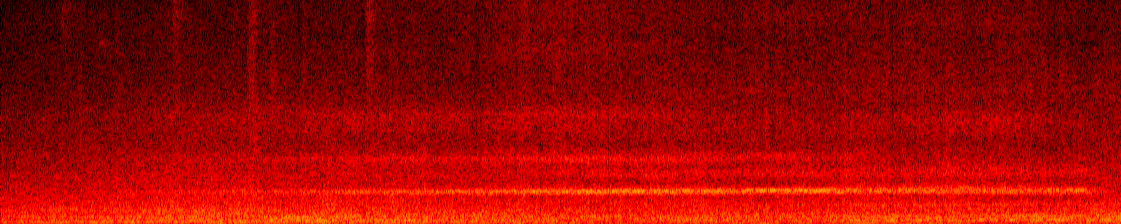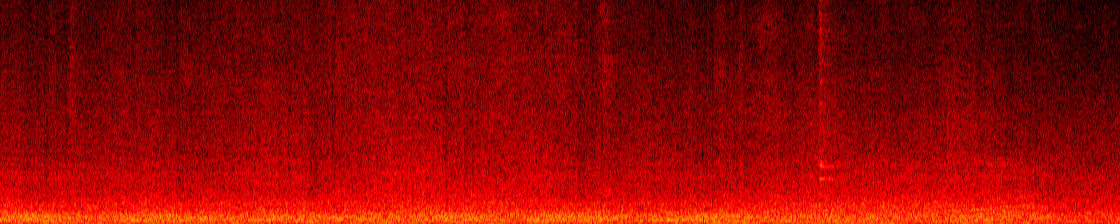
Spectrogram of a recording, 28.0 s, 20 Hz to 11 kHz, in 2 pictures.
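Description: Odakyu 50000 series VSE electric train pulling out of an underground station and running past, with a steady rumble of wheels and cars. A high whine rises slightly in pitch and stops about halfway through.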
